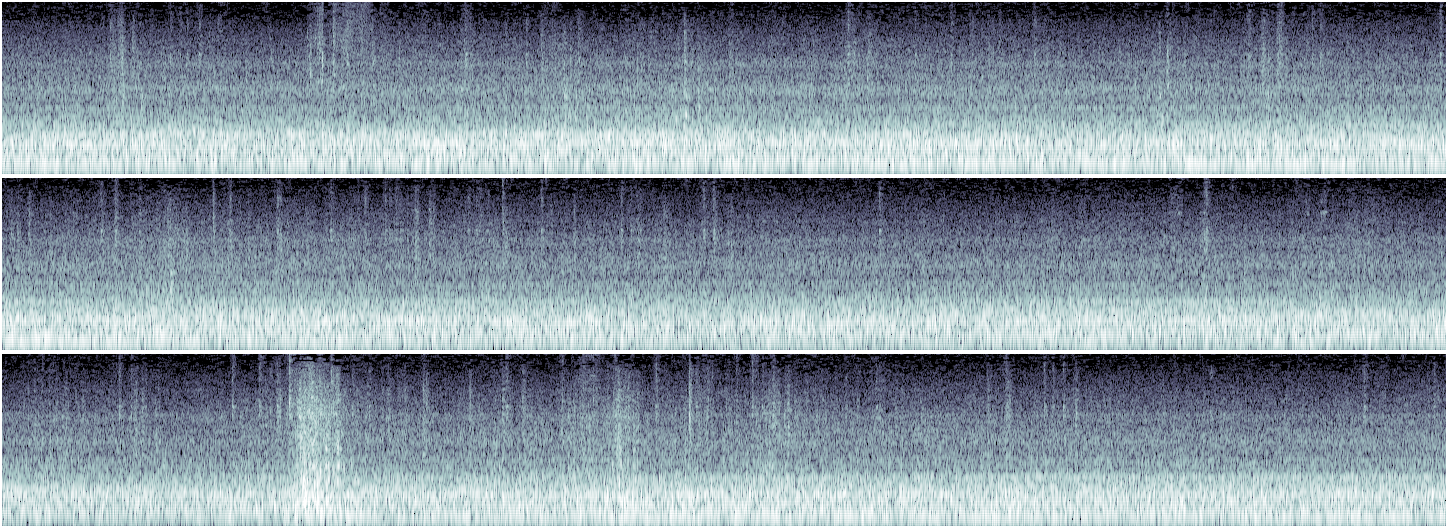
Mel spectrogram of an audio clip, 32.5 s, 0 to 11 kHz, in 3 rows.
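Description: Cab interior of a Volvo FH16 660 truck cruising steadily: its 16-litre six-cylinder diesel and road noise make a constant hum. A single sharp knock comes about three-quarters of the way through.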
